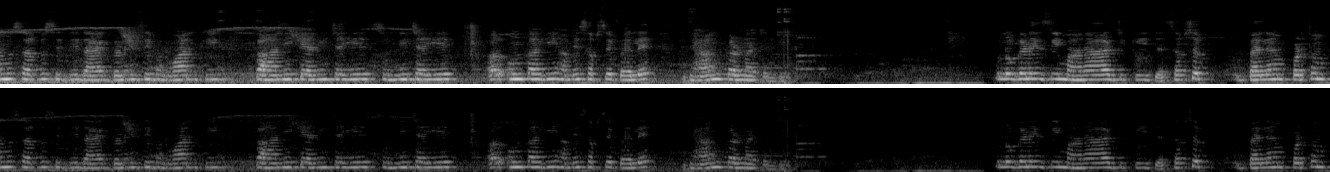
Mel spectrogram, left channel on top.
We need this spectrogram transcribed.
सर्व सिद्धिदायक गणेश जी भगवान की कहानी कहनी चाहिए, सुननी चाहिए और उनका ही हमें सबसे पहले ध्यान करना चाहिए। बोलो गणेश जी महाराज की जय। सबसे पहले हम प्रथम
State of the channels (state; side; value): quieter; right; 11.5 dB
